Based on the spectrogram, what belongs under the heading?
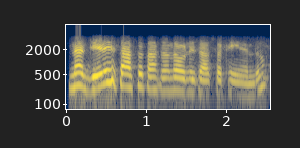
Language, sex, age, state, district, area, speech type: Sindhi, female, 30-45, Uttar Pradesh, Lucknow, rural, conversation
